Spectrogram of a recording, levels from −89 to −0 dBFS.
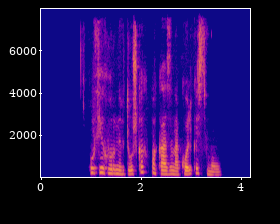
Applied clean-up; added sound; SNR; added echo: neural mask model Resemble Enhance denoiser.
